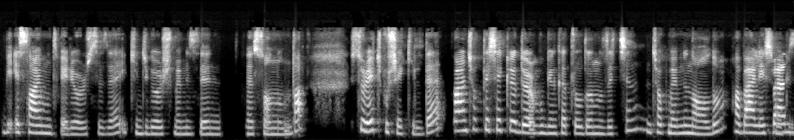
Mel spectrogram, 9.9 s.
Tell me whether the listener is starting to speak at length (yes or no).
yes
